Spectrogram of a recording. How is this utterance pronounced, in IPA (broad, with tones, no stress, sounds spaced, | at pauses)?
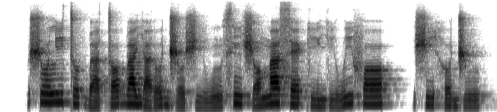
ʃ o˦ l i˦ t o˧ ɡ͡b a˨ t ɔ˨˦ b a˧ j a˨ ɾ o˧ d͡ʒ o˨ ʃ i˨ w ũ˨˦ s ĩ˦˨ ʃ ɔ˨˦ m a˦ s ɛ˦ k i˧ j i˧ w i˦ f ɔ˦ | ʃ i˧ h o˧ d͡ʒ u˧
